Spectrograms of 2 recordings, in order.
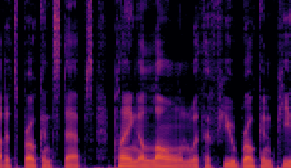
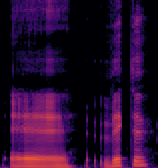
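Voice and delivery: grandmother's question; 4 semitones higher, much slower than usual. A narrator's reading. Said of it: "she asked".

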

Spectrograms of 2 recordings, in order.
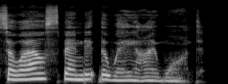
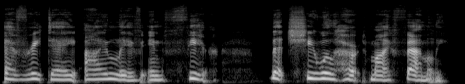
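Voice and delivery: higher, distressed plea; lamenting; 5 semitones higher, 3 dB louder than usual. A narrator's reading. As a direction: lament your plight, fearful for family. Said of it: "she lamented".

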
